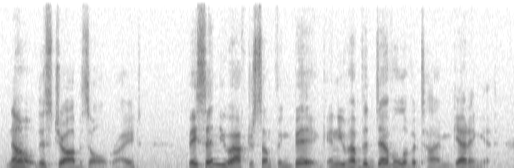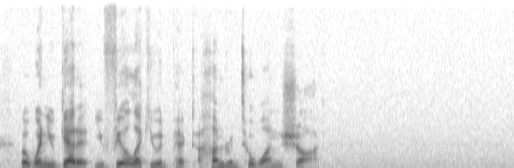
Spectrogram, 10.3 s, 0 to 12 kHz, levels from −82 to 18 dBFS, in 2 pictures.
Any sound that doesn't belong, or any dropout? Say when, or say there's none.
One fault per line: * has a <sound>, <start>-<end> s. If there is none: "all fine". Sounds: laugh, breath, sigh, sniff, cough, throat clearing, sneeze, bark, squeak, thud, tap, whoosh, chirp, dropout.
all fine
